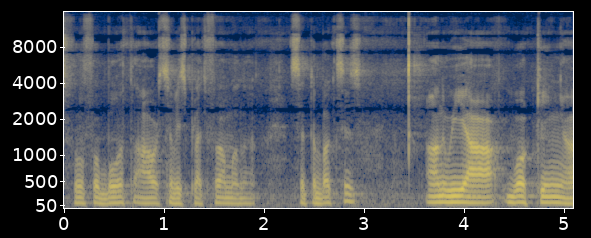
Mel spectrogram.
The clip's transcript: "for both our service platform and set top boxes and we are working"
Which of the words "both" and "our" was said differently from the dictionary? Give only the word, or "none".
none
